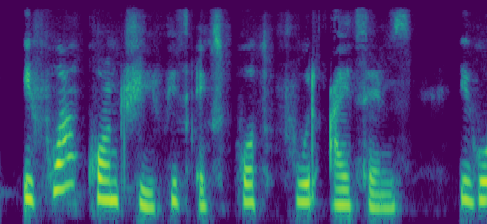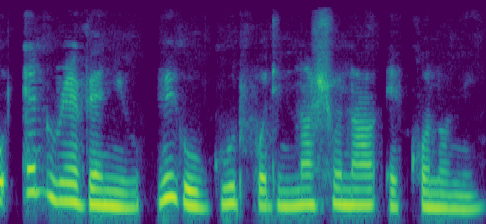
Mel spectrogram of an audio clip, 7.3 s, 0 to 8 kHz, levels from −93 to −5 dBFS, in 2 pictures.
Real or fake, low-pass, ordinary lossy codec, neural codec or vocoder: fake; 7.2 kHz; AAC, 32 kbps; codec, 24 kHz, 3.1 kbps, DualCodec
